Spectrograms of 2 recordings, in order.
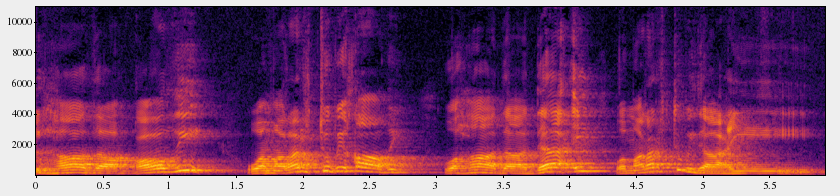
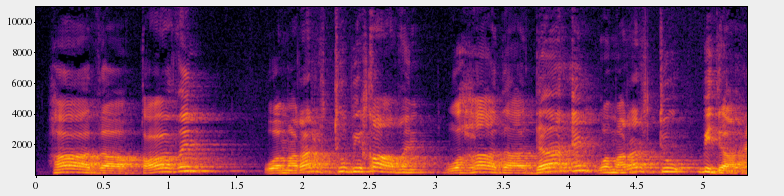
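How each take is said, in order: First: قاضي and داعي ending in a long ee; final ya kept. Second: قاض and داع ending in short in, no long ee; slowly, closing قاض on an n sound; dropped final ya. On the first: Teacher modelling the second dialect, long ee on قاضي and داعي. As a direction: slowly hold the ee closing each noun. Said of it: "إبقاء الياء". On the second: Teacher modelling ya deletion, قاض and داع ending in -in. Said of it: "تحذف الياء". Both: Shown as a demonstration.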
